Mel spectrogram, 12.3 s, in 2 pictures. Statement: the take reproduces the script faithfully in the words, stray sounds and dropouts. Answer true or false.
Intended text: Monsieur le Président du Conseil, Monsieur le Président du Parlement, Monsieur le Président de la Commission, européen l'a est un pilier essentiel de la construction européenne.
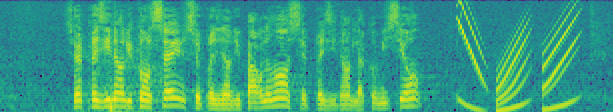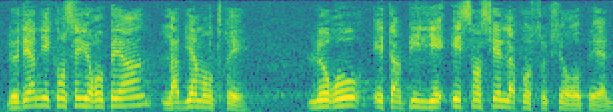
false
